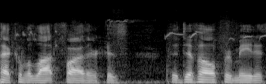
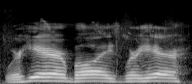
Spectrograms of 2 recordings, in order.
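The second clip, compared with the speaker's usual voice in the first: excited; 4 semitones higher, 5 dB louder, much slower than usual. Real, not acted. Arriving after a tough drive.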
